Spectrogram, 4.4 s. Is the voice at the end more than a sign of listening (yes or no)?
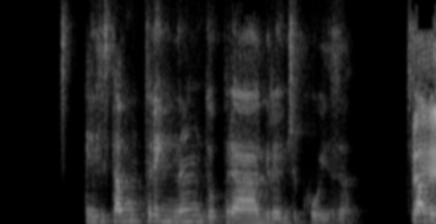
yes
